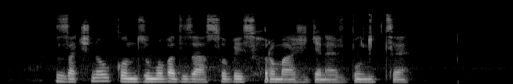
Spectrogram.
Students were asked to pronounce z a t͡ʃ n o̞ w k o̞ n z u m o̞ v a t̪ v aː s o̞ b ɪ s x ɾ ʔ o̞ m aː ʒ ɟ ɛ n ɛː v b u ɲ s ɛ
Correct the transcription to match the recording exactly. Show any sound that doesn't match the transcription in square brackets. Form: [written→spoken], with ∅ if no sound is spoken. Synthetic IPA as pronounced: z a t͡ʃ n o̞ w k o̞ n z u m o̞ v a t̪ [v→z] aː s o̞ b ɪ s x ɾ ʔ o̞ m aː ʒ ɟ ɛ n ɛː v b u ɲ [s→t͡s] ɛ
